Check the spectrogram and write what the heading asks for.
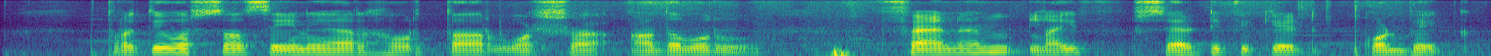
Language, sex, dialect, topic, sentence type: Kannada, male, Northeastern, banking, statement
